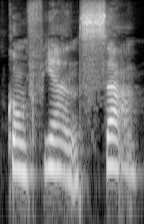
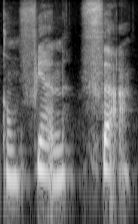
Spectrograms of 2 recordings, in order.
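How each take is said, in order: First: The z is pronounced like an s. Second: The z is pronounced like English th. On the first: This is how Latin American speakers say it. "they would say confianza" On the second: This is how speakers in Spain say it. "In Spain, we use more like confianza"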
